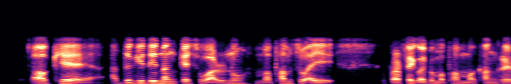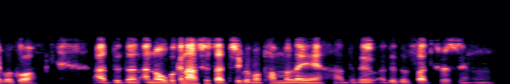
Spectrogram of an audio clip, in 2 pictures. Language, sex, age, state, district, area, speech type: Manipuri, male, 30-45, Manipur, Chandel, rural, conversation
